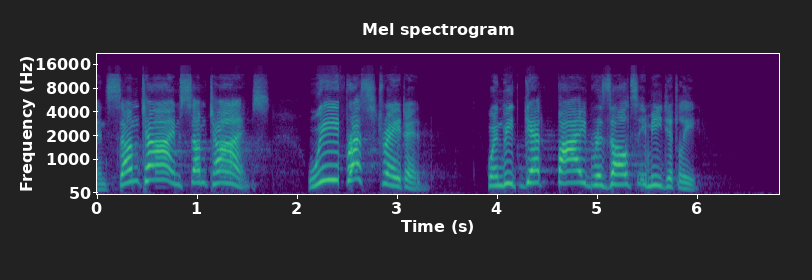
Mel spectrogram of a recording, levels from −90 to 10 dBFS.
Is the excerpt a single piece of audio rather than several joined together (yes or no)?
no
